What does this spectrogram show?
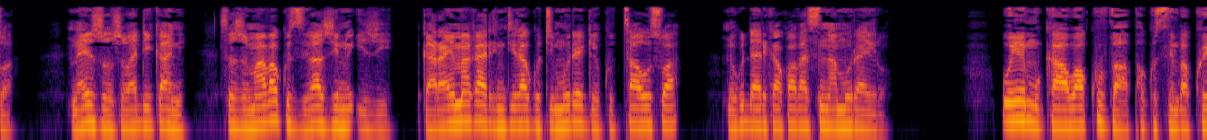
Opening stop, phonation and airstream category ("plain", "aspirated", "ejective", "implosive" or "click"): implosive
